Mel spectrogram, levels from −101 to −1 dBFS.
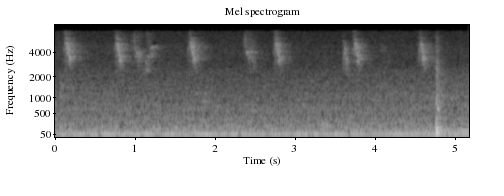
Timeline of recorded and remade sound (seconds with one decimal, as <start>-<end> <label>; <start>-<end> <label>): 0.0-1.9 remade; 1.9-5.2 recorded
